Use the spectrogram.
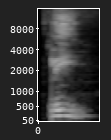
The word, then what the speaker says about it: Les: I always call him Les. He know that it was Lee.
